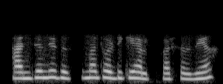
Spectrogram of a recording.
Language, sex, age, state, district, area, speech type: Punjabi, female, 18-30, Punjab, Shaheed Bhagat Singh Nagar, urban, conversation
